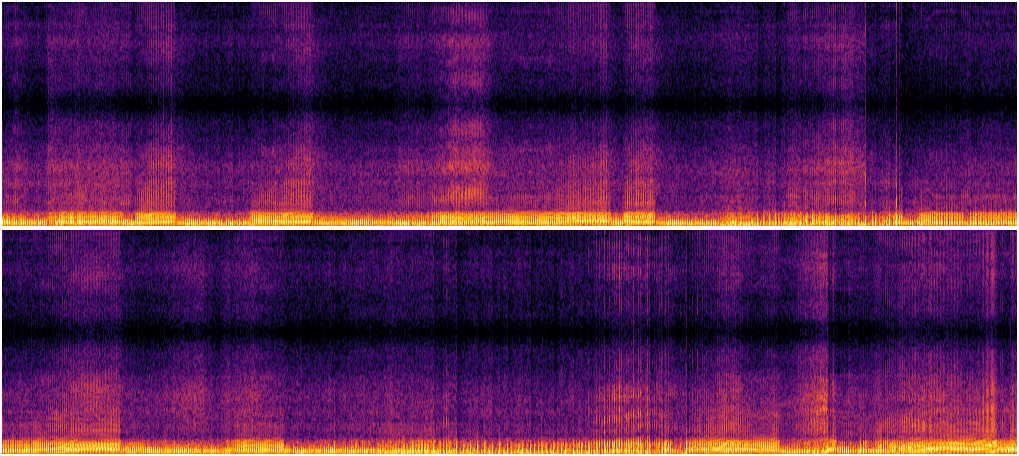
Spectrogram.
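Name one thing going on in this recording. A dirt bike engine roars up close, revving up and down.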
